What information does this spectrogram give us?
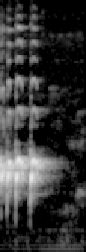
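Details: Local zebra dove of the klowongan type giving a short run of four quick, stuttering coo notes. They blend into a fading sustained tone.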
